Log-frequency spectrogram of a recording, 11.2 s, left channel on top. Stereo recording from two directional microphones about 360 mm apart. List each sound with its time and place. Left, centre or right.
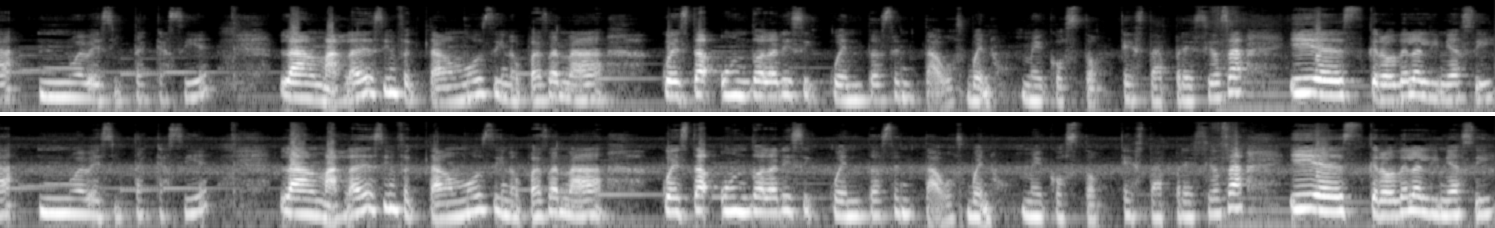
0.0 s a woman's voice: centre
